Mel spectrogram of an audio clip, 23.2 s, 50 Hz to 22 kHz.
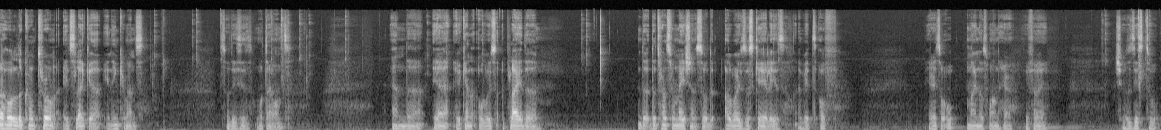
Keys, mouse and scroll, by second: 3.8 click, 4.4 middle click, 5.7 shift+middle click, 6.1 middle click, 8.5 middle click, 9.5 click, 11.6 click, 15.5 click, 22.0 click, 22.9 shift+click.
